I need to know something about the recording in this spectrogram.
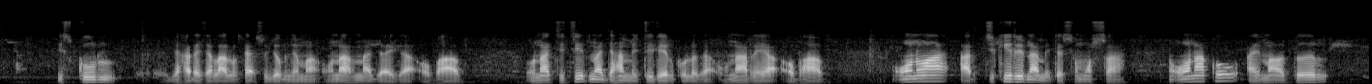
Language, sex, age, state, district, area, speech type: Santali, male, 45-60, West Bengal, Birbhum, rural, spontaneous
